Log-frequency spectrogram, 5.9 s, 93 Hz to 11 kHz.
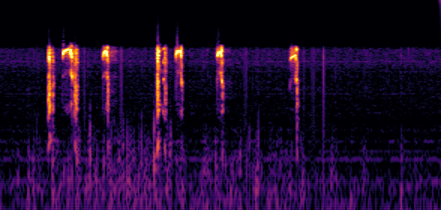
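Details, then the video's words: Peregrine falcon chick at a Manchester, New Hampshire nest, calling for its morning feed from the parents in June 2019: short, sharp, high chipping squeals in irregular bursts over low rumbling background noise. "Peregrine Falcon - Good morning Mom, Dad, it's time to give me breakfast!"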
